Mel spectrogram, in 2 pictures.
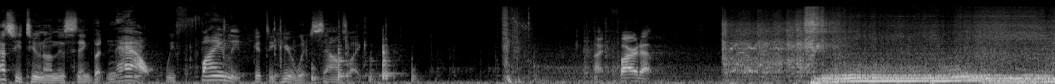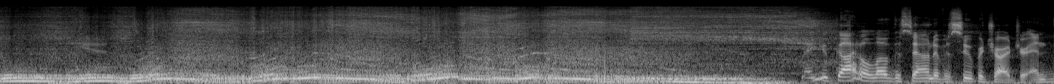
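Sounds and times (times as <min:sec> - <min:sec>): car engine revving: 0:07.2 - 0:18.6.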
